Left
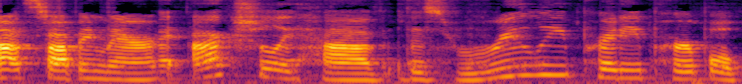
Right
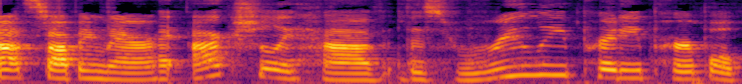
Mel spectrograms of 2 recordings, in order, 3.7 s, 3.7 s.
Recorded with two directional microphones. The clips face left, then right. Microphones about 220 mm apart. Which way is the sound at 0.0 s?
30° right (ahead or behind).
